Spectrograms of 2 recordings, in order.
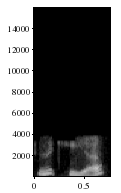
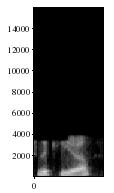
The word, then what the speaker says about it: Nikeya: So I'm on Instagram, and you can find me at Coach Nikeya. My name is spelled N-I-K-E-Y-A, so Coach Nikeya.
